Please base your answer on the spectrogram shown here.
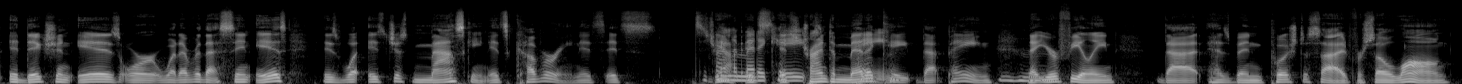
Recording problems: none

